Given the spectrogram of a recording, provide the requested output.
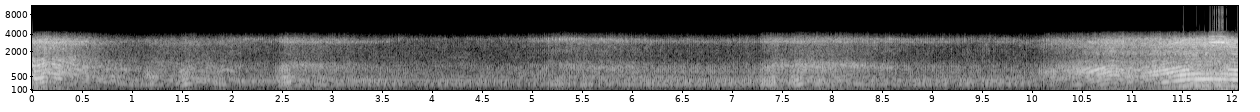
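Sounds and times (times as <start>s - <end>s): chainsaw engine revving: 0.0s - 12.0s.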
